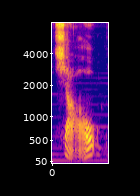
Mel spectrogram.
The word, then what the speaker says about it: 少: シャオですね。えー、えー、と第 3 声になりますので、しっかりと低く発音してみてください。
